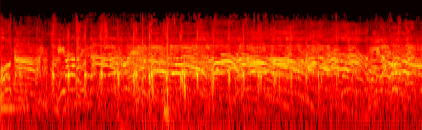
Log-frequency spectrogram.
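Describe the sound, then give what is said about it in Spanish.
Dense chatter of a crowd of onlookers gathering by a waiting carriage at a palace door, many voices overlapping into a steady, lively babble with scattered footsteps, unbroken throughout. “Un grupo de curiosos se reúne para ver a Doña Ana abandonar su casa.”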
